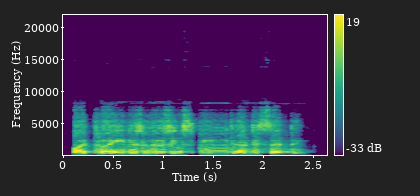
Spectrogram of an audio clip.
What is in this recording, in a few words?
tutorial dialogue, english; War Thunder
